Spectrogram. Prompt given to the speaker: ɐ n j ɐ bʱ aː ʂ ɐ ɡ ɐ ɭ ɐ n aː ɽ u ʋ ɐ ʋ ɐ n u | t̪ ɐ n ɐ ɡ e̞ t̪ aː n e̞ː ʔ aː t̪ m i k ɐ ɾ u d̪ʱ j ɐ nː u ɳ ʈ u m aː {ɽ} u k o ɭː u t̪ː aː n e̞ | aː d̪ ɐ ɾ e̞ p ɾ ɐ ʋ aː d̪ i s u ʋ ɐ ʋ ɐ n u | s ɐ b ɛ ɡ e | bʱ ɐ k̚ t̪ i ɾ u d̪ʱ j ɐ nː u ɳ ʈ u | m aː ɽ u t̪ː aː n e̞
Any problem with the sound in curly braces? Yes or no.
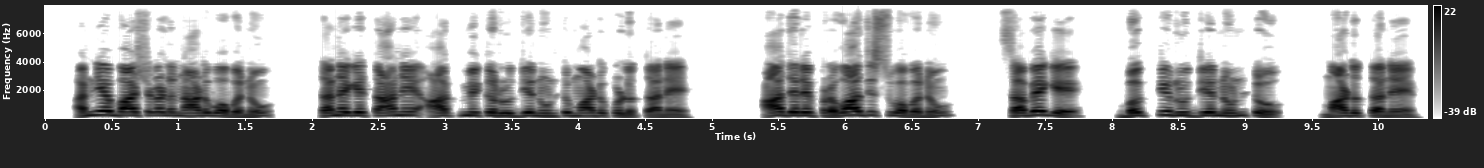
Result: no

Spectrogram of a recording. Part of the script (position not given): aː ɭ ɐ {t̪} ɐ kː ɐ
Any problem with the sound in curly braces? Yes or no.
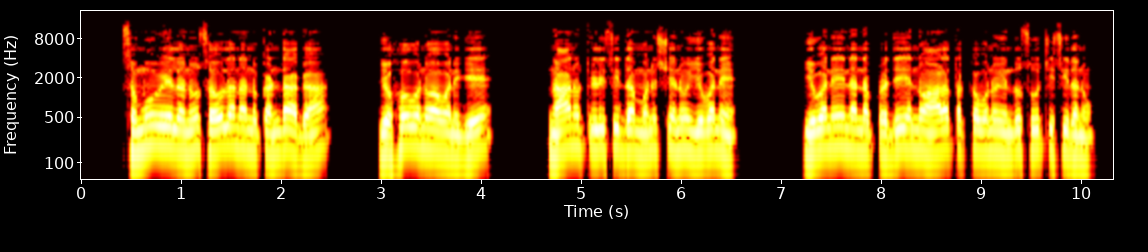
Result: no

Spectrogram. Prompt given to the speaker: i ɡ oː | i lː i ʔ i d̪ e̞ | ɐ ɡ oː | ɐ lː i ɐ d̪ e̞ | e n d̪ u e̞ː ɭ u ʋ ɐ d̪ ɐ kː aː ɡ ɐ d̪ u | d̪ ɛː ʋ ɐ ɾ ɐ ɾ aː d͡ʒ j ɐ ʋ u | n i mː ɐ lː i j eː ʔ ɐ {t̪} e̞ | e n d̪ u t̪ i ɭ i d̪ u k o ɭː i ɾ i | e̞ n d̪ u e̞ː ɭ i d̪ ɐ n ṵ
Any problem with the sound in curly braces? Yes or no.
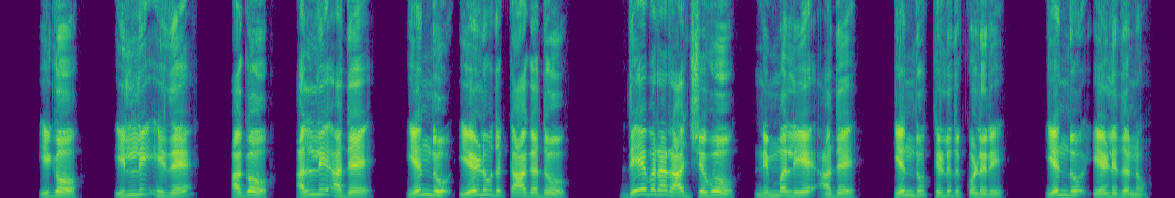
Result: yes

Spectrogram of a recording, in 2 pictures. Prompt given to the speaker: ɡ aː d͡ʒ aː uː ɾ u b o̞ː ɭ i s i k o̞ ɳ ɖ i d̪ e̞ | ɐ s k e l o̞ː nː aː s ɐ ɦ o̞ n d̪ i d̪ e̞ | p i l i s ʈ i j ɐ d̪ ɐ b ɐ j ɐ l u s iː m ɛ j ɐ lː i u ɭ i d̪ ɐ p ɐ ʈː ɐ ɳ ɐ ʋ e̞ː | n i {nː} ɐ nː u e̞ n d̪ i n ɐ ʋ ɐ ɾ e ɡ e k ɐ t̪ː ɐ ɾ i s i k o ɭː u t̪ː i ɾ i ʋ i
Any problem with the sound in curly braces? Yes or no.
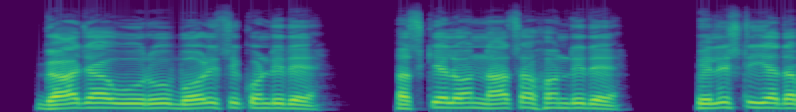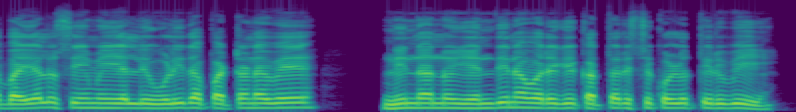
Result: no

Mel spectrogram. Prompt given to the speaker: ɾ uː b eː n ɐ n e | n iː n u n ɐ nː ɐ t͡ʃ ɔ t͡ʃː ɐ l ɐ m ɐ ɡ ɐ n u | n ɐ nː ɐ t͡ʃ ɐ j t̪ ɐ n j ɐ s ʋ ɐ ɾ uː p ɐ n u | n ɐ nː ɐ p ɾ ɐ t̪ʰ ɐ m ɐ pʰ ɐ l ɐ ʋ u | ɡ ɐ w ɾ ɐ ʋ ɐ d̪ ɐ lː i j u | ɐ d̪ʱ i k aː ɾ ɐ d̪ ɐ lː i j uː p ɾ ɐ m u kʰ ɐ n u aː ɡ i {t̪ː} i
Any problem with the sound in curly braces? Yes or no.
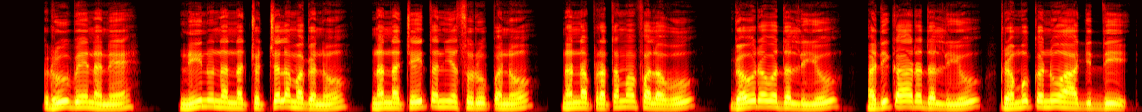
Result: yes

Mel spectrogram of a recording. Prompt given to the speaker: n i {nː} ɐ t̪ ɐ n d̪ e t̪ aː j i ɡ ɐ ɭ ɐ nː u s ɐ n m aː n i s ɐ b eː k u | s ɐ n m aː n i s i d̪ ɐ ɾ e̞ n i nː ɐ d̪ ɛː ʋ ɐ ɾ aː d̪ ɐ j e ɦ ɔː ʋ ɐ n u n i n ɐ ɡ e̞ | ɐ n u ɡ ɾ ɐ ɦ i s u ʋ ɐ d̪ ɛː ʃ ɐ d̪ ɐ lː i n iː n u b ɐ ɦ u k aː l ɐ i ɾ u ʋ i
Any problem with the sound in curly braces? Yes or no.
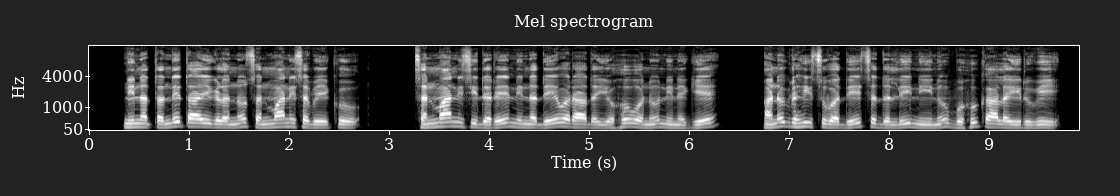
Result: no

